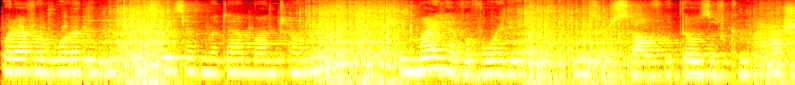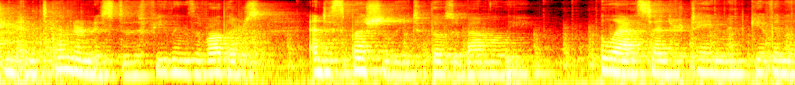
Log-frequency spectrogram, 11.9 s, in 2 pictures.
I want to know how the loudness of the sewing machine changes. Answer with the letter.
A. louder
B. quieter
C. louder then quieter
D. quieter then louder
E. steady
B.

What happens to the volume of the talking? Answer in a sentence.
The loudness of the talking stays about the same.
